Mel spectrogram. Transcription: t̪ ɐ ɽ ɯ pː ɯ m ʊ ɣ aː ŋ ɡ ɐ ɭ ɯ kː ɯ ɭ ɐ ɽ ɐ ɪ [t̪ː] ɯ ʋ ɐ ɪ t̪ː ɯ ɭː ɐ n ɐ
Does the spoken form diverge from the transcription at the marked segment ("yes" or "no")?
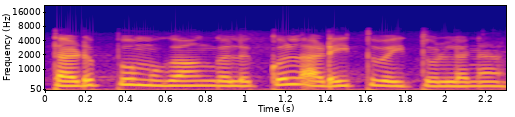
no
